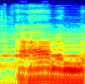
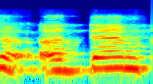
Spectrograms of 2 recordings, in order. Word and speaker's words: Adam: and evil, whose fruit Adam and Eve were tempted to eat. Wow, yes, perfect. Okay, let's stop here to check out how to pronounce the male name. Adam or Adam. Adam.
